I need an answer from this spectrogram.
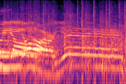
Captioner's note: applause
